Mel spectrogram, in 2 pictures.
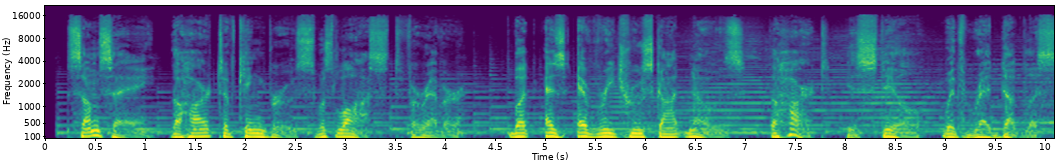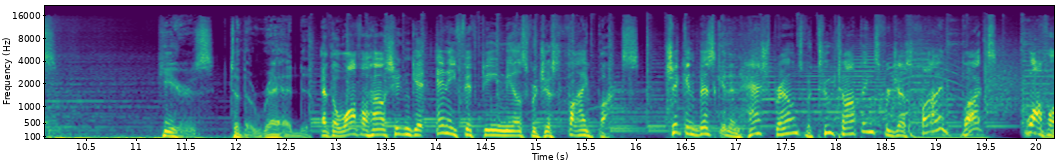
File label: Commercial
